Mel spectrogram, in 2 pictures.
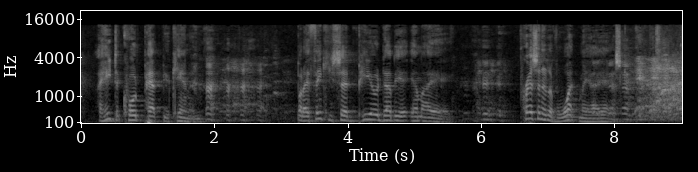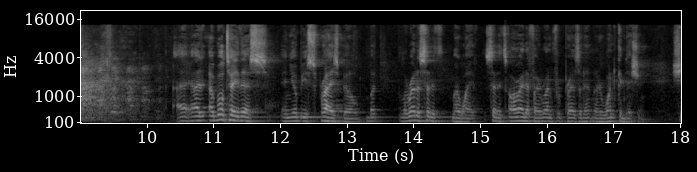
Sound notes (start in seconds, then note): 1.7 audience laughs; 7.8 audience laughs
